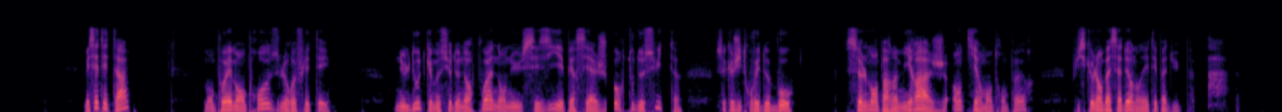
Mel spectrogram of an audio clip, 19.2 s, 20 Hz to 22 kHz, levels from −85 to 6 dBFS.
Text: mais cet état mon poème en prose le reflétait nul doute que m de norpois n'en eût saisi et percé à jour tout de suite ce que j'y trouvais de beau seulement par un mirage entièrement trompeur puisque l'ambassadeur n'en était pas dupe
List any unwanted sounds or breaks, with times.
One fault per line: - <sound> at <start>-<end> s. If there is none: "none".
- dropout at 9.1-9.2 s
- laugh at 18.1-18.4 s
